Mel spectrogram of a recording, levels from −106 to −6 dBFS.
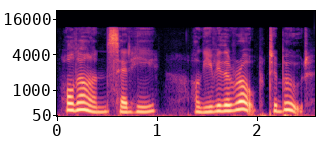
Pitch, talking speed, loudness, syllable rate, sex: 210 Hz, 255 wpm, -17 LUFS, 4.9 syllables/s, female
